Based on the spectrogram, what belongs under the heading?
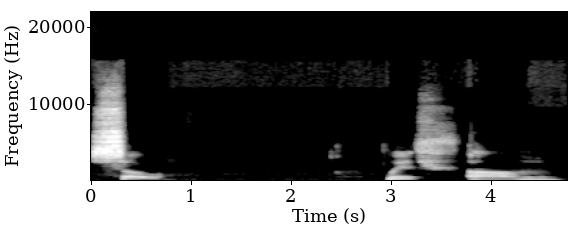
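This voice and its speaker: A man's voice: low-pitched, drawn-out words. A man casually reviewing an album, rambling and laughing as he talks. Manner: rambling, laughing, animated voices when quoting. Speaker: music reviewer.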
